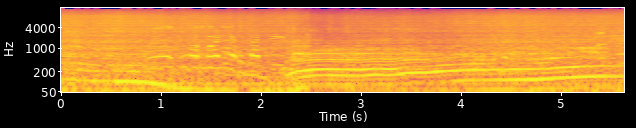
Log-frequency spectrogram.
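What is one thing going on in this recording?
An engine revs hard and rises in pitch.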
